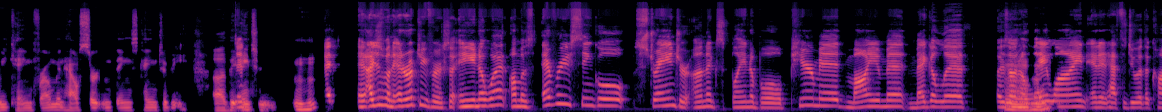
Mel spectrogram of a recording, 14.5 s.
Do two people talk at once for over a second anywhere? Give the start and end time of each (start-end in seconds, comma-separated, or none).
none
